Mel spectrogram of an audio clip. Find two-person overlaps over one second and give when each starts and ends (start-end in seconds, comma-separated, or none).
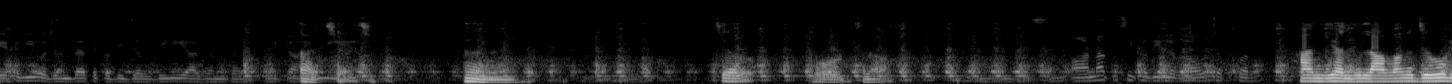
none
